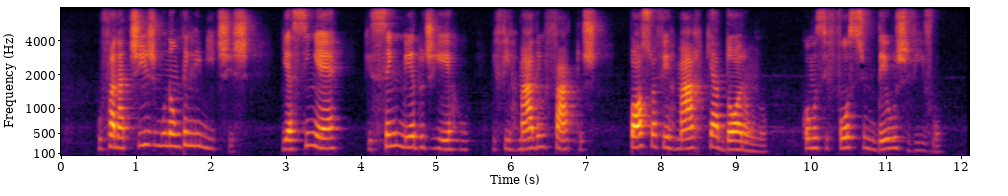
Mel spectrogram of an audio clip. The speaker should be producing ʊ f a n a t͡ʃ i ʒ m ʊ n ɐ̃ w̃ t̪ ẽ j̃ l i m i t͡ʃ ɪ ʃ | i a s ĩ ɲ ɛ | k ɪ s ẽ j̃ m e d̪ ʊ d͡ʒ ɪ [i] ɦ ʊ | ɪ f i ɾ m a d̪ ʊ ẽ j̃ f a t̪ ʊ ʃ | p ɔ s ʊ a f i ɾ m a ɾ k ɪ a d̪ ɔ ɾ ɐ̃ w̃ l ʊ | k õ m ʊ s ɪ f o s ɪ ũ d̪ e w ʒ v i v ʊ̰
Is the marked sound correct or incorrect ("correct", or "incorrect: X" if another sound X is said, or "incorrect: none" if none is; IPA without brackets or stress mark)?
incorrect: e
